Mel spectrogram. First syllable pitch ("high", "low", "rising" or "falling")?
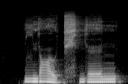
falling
